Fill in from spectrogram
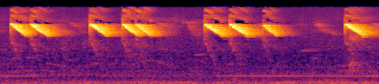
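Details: Pleci, a white-eye, in a lure recording for wild birds: quick high descending notes, often in close pairs, about nine in under five seconds, with a steady faint hum behind.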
